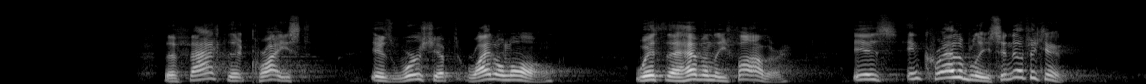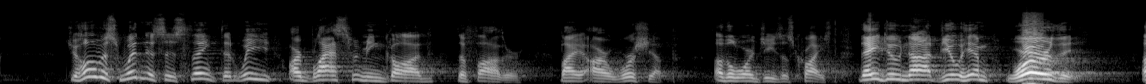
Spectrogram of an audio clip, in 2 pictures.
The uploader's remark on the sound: This is a sermon recorded at the Lebanon Bible Fellowship Church in Lebanon, PA during the New Year’s Eve service.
